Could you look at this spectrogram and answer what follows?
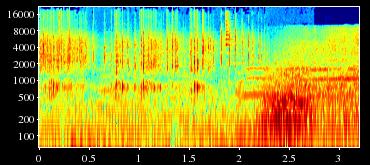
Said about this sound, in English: I had it ready to put into my Staggering Dragon dice tower available on Etsy.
